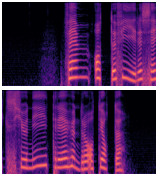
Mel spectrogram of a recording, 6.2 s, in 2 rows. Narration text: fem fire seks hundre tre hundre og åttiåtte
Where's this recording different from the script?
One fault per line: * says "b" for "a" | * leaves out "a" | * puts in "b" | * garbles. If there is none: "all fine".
* puts in "åtte"
* says "tjueni" for "hundre"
